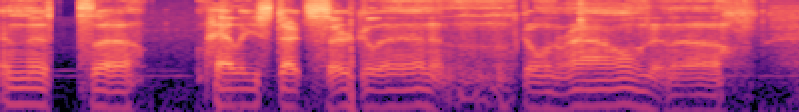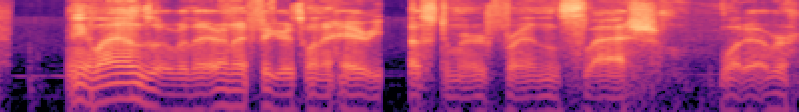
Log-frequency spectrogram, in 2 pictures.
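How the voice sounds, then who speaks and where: In a put-on character voice, a man drawls at a fairly slow pace with a very deep, low pitch. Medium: actual play. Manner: casual, drawling, colloquial.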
